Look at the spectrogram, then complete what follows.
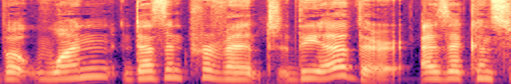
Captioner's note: speaking French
